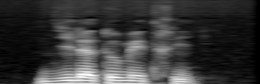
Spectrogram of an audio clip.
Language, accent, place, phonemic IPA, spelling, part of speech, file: French, France, Lyon, /di.la.tɔ.me.tʁi/, dilatométrie, noun, LL-Q150 (fra)-dilatométrie.wav
- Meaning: dilatometry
